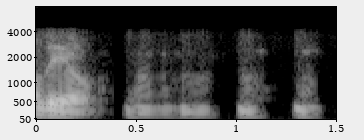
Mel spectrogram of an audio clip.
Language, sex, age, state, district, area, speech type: Malayalam, male, 60+, Kerala, Idukki, rural, conversation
